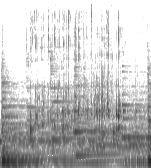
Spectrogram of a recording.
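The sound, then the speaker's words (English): Sake pours steadily from a carafe into a glass for about two seconds, a trickling fill over a low sustained musical bed, with no talking. “Ninigi poured his father a glass, but Mimi ignored it.”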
